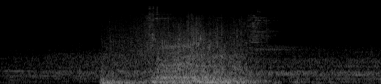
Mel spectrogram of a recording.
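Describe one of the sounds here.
A burst of game sound effects rushes and whooshes.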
